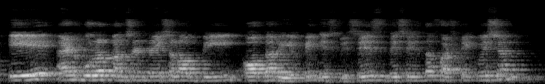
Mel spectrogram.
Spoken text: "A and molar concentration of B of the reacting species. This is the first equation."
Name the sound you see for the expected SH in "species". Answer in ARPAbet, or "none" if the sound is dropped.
S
